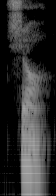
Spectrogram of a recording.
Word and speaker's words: chien: This is pronounced as chien with a nasal sound.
